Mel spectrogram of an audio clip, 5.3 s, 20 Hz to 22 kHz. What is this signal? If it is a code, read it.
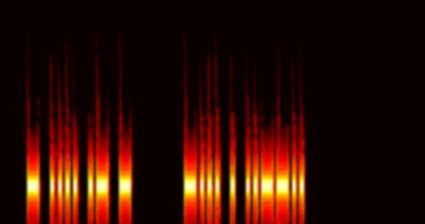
Morse code, heard as a keyed tone, about 25 wpm, 700 Hz. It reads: THAT BE?
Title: 2x Word-Spacing - Sentences from Top 100 Words - 25wpm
